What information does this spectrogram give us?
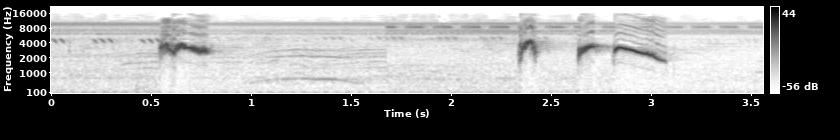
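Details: Caged female bird chirping in the morning: a single sharp note, a pause with a faint soft whistle, then a burst of three chirps ending in a long downward slide.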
